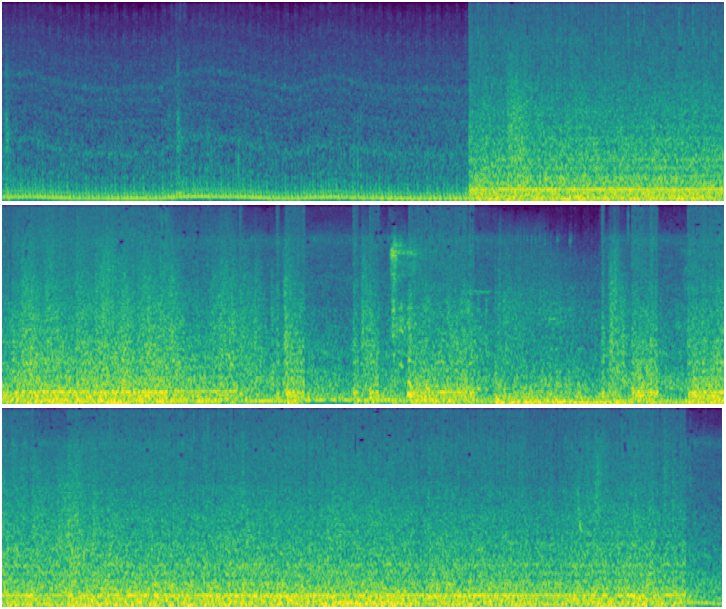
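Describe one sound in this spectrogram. A vehicle engine hums and rumbles steadily.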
